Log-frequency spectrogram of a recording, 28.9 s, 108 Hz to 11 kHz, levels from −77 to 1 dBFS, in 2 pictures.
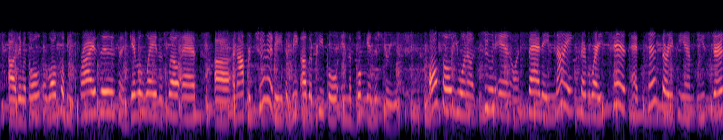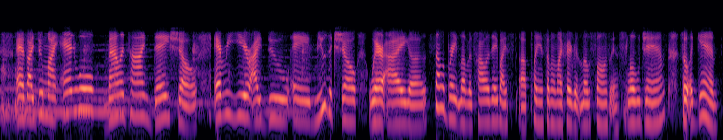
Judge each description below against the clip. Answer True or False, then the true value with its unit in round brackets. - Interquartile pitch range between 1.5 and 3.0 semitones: False (5.2 semitones)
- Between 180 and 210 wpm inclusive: False (150 wpm)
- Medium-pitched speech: False (235 Hz)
